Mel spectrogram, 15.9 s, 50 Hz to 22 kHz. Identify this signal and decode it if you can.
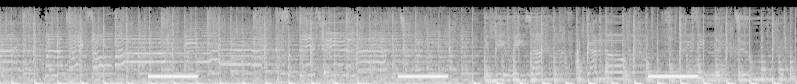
Ringback tone (Europe, 425 Hz), with noise.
